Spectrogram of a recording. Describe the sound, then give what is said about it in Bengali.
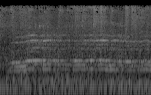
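A steam train's whistle blows loudly as the train starts to move. The whistle is a steady, sustained tone over a continuous low rumble of the engine and carriages. “Signal হয়ে গিয়েছিল, ট্রেনটা সজোরে বিসল বাজিয়ে ভোস ভোস করে ধোঁয়া ছেড়ে ধীমে তালে চলতে শুরু করল।”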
